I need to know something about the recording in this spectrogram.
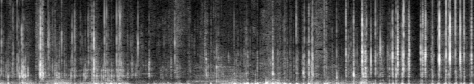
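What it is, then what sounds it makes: Plastic handheld game console. A small, hollow, grey plastic handheld retro game console with a screen and buttons is held close to the mic and tapped and scratched with fingertips and short nails on its back and face. Quick, dry clicks and crinkly scratching run throughout, with bright crisp edges over a soft low thump from the hollow shell. The taps die away instantly, and the activity grows denser and slightly louder in the second half.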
